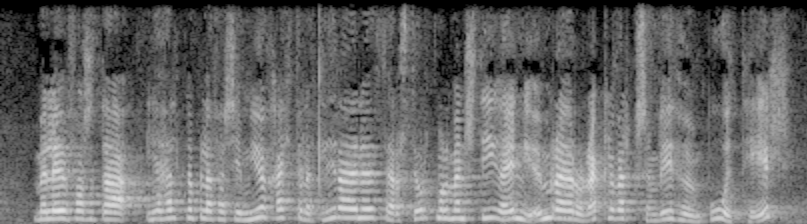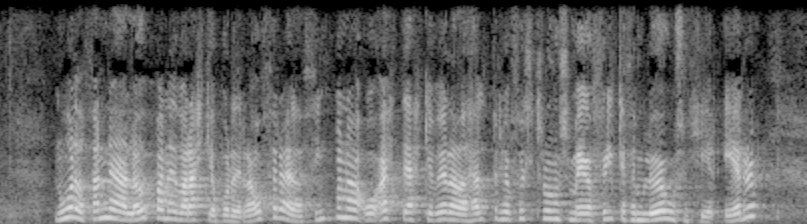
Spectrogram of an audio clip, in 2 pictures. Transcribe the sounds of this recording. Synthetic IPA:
mɛðlejvʏfɔr̥sɛt̪ajɛɦɛlt̪̚naplɪɣaθasjɛmjœːɣhajht̪ʏlɛxt̪liːðɾajðɪnʏθɛːɣaɾaðst̪jowɾt̪mawlmɛnːst̪iːɣaɪnːiʏmɾajðʏɾɔɣrɛklʏvɛr̥ksɛmvɪðɦœvʏmpuːɪðt̪ʰɪl | nuːvaɾðaðθanːɪɣaðlœɣpanɪðvaɾɛhcɪapɔɾðɪraːwfɪɾaɛðaθiŋkmanːaʔɔɣajht̪ɪðɛhcɪavɛːɾaðaɦɛlt̪ʏɾ̥hjawfʏt̪l̥t̪ʰɾɔʏmsɛmɛːjɣafɪlcaθɛmlœːɣʏmsɛmçɛːɾɛːɾʏ

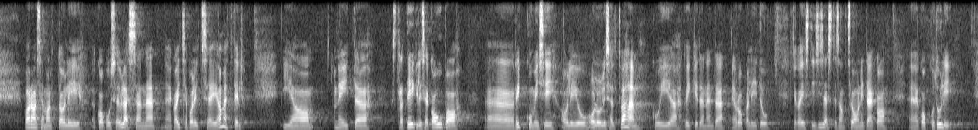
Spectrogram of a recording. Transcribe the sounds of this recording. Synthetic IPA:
vɑɾɑse̞mɑlt̪ːˑo̞lʲiko̞ɡ̥use̞yle̞sːɑnːe̞kɑjt̪se̞po̞lʲit̪se̞jɑme̞t̪ːil | jɑ | ne̞jd̪̥ | st̪rɑt̪ːe̞ːɡilise̞kɑwb̥ɑ | ɾikːumisio̞lʲijuo̞luliselt̪væɦemkujkɤ̞jkːid̪̥e̞ne̞nd̪̥e̞e̞wɾo̞ːpːˑɑliːd̪̥u | jɑkɑe̞ːsʲt̪isise̞st̪e̞sɑŋk̚t̪sio̞ːnid̪̥e̞ɡ̥ɑ | ko̞kːut̪ulʲi

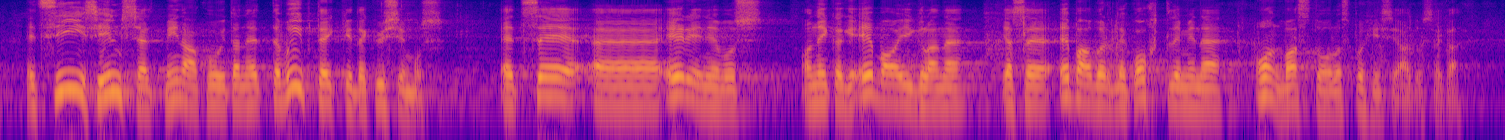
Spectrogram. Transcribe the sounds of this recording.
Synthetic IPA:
e̞t̪siːsilmse̞lt̪ˑminɑkujud̪ɑne̞t̪ːevɤjb̥t̪e̞kːid̪̥ɑkysʲimṵs | e̞t̪ːseː | e̞ɾine̞vus | ʔo̞nikːˑɑɡiʔe̞b̥ɑjɡlɑne̞jɑse̞ːʔe̞bɑvɤrd̪ne̞ko̞ht̪lemine̞o̞nvɑst̪uo̞luspɤɦisḛɑ̰d̪̥use̞̰ɡ̥ɑ̰

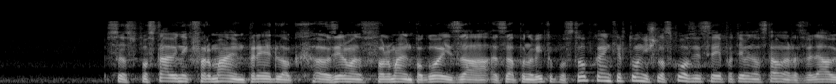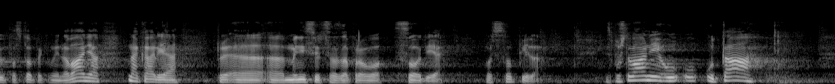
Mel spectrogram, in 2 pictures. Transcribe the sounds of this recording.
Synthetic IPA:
sɛspɔst̪aːʋiwnekfɔɾmaːlənpɾɛːd̪lɔkɔziːɾɔmafɔɾmaːlnpɔɡoːjzazapɔnɔʋiːt̪ɛwpɔst̪oːpkaiŋkɛɾt̪oːniʃloːskoːzisɛjɛpɔt̪eːmjɛnɔst̪aːwnɔɾazʋɛljaːʋiwpɔst̪oːpɛkmɛnɔʋaːnjanakaɾjɛpɾɛminist̪ɾit̪sazapɾaʋɔsoːd̪jɛ̰ | ɔt̪st̪ɔpḭːla̰ | spɔʃt̪ɔʋaːniuut̪a

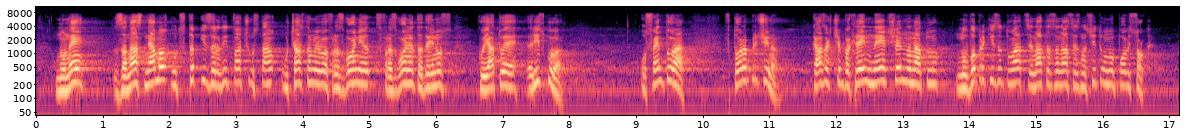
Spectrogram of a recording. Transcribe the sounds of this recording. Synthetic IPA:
nonɛ | zɐnasnʲaməʔot̪st̪ɤp̚k̟ʲizɐɾɐd̪it̪ovat͡ʃɛost̪aʊt͡ʃast̪vɐmɛvɐfvɔnfɾɐzvɔjnət̪əd̪ɛjnost̪ | kojat̪oɛɾiskovə̰ | osvɛnt̪ova | ft̪ɔɾəpɾit͡ʃinə̰ | kazəxt͡ʃɛbɐxɾɛjnːɛɛt͡ʃlɛnːɐnat̪onovɤpɾɛk̟ʲizɐt̪ovat̪sɛnat̪əzɐnasɛznɐt͡ʃit̪ɛlˠnopɔvisɔkə̥

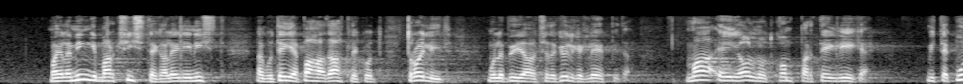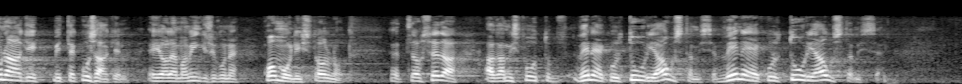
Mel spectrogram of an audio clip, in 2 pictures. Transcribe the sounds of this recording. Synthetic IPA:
mɑejolemiŋɡimɑrksist̪eɡ̥ɑle̞nʲinist̪nɑɡ̥ut̪e̞je̞pɑɦɑt̪ɑht̪likud̪̥ro̞lʲːid̪̥mulːe̞pyːjɑvɑd̪sed̪ɑkylɡ̥eɡle̞ːpːˑid̪̥ɑ | mɑːʔe̞jo̞lnud̪̥ko̞mpːɑrt̪ːe̞jliːɡ̥e̞̰ | mit̪ːe̞kunɑɡ̥imit̪ːe̞kusɑɡ̥ile̞jo̞le̞mɑmiŋɡ̥isuɡ̥une̞ | ko̞mːunʲist̪o̞lnṵd̪̥ | et̪ːˑno̞hse̞d̪̥ɑɑɡ̥ɑmispuːt̪ːub̥ve̞ne̞kult̪ːuːɾiɑwst̪ɑmisːe̞ve̞ne̞kult̪ːuːɾiɑwst̪ɑmisːe̞̰

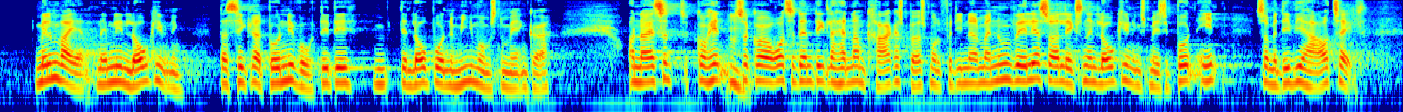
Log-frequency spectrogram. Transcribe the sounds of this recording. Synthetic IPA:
melm̩ʋɑ̈ʁiæn̰d̥nemlie̝nlɒʊɡ̥iʊ̰ne̝ŋ | d̥ɑ̈se̝ɡ̥ʁɐe̝d̥̚b̥ɔ̽nːiʋo̝d̥e̝d̥e̝d̥enlɒʊb̥ɔ̽n̰nəmḭːnimɔ̽msnomḛɐe̝ŋɡ̥ɶɐ | ɒ̽nɒjɑ̈sɒ̽ɡ̥ɒ̰ːɦen̰sɒ̽ɡ̥ɒ̰ːjɑɒʊ̰ɐt͡sʰe̝ld̥ende̝ːldɑ̈ɦænlɐɒ̽mkʰʁɑ̈ːɡ̥ɐsb̥ɶɐsmɔ̰ːlfɒd̥ḭːnɒmænːuʋeljɐsɒ̽æleɡ̥sɒ̽ne̝nlɒʊɡ̥iʊne̝ŋsmesib̥ɔ̽n̰e̝n̰ | sɒ̽mæɐd̥e̝ʋihɑ̈ɑ̈ʊt͡sʰɛ̰ːld̥

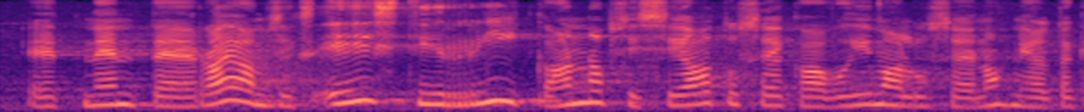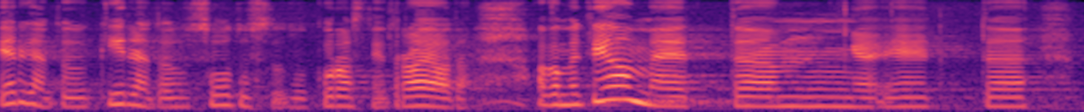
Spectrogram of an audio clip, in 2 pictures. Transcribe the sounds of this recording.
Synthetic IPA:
e̞t̪ne̞nd̪e̞ɾɑjɑmise̞kse̞ːst̪iriːkːˑɑnːɑb̥sisːe̞ɑd̪use̞ɡɑvɤjmɑluse̞no̞hniːø̞ld̪ɑke̞rɡ̥e̞nd̪̥ɑt̪ut̪̚kiːɾe̞nd̪̥ɑt̪ud̪so̞ːd̪̥ust̪ɑt̪ut̪̚ko̞rːɑstne̞jd̪̥rɑjɑd̪̥ɑɑɡ̥ɑme̞t̪e̞ɑme̞ːt̪ː | et̪ː

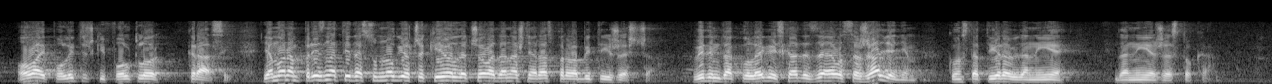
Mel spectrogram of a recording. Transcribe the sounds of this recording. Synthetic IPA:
o̞ʋajpo̞lit̪it͡ʃkifo̞lklo̞ɾkɾaːsḭjaːmo̞ːɾampɾiznat̪id̪asumno̞ɡio̞t͡ʃe̞kiːʋalid̪at͡ɕeo̞ʋaːd̪anaʃɲaɾaːspɾaʋabit̪iːʒe̞ʃt͡ʃa̰ | ʋid̪imd̪ako̞le̞ːɡeisxaːd̪ezeae̞ʋo̞saʒaʎe̞ɲe̞mko̞nst̪at̪iːɾajud̪anije̞ | d̪anije̞ʒest̪o̞kʰa̰

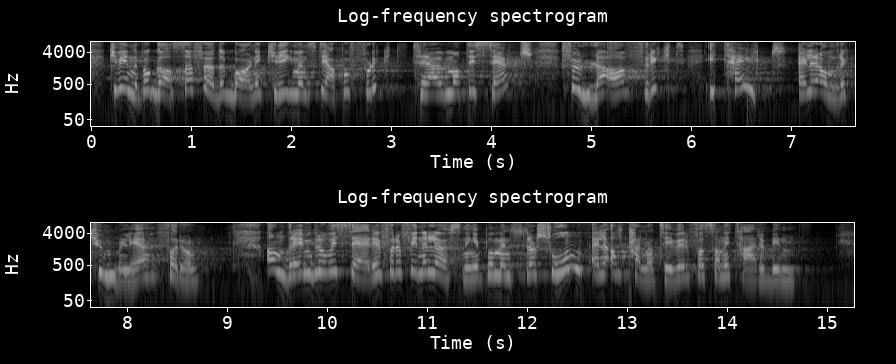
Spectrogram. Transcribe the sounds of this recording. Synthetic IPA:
kʰʋɪnːəpɔɡɑːsɑføːd̪əbɑːɳɪkʰɾiːɡmɛnsd̪ɪæɾpʰɔflʏkt̪ʰːɾɑʉmɑt̪ɪseːʈfʉlːəʔɑʋfɾʏkt̪ɪt̪ʰɛlt̪ɛlːəɾɑnd̪ɾəkʰʉmːəlɪəfɔɾhɔl | ʔɑnd̪ɾəɪmpɾʊʋɪseːɾəɾfɔɾɔfɪnːəløːsnɪŋəɾpɔmɛnst̪ɾɑʂuːnʔɛ̰lːəɾɑlt̪ʰæɳɑt̪ʰiːʋəɾfɔɾsɑnɪt̪ʰæːɾəbɪnː

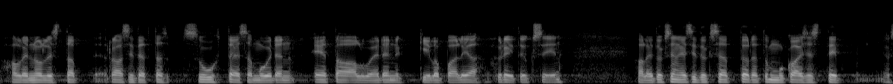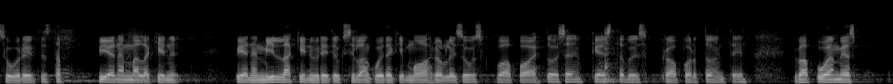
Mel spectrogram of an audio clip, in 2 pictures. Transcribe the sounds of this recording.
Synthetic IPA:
hɑlːinːolːist̪ɑrɑsit̪et̪ːɑsuht̪eːsːɑmuidenet̪ɑːlueidenkilpɑiliɑyɾit̪yksiːn | hɑlːˑit̪uksene̞sit̪ykset̪ːodet̪ːummukɑisest̪isuːriːt̪yst̪æpienemːælːækin | pienemːilːækinyɾit̪yksilːæoŋkuijt̪eŋkimmɑhdo̞lːisuːsʋɑpɑːeht̪o̞iseːnkest̪æʋyːsrɑpo̞rt̪o̞int̪ḭːnhyʋæpuhemːiæs

